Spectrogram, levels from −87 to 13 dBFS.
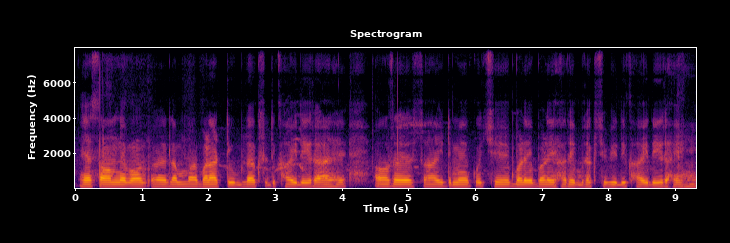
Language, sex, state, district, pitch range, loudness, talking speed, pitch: Hindi, male, Bihar, Gaya, 115-120 Hz, -18 LUFS, 155 wpm, 115 Hz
